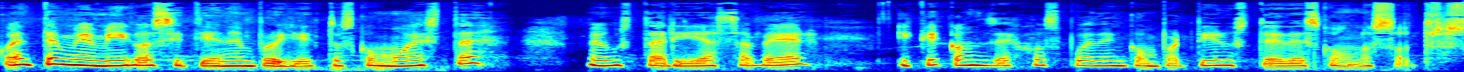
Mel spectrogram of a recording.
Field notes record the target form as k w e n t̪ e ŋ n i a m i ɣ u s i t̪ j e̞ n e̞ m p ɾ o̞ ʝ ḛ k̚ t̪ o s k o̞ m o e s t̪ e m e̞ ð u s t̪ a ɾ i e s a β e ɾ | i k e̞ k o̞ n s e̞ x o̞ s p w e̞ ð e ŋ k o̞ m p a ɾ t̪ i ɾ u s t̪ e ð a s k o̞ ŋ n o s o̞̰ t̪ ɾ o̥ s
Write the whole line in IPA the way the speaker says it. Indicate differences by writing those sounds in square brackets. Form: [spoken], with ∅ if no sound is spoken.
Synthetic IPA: k w e n t̪ e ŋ [m] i a m i ɣ [o] s i t̪ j e̞ n e̞ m p ɾ o̞ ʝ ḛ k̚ t̪ o s k o̞ m o e s t̪ e m e̞ [ɣ] u s t̪ a ɾ i [a] s a β e ɾ | i k e̞ k o̞ n s e̞ x o̞ s p w e̞ ð e ŋ k o̞ m p a ɾ t̪ i ɾ u s t̪ e ð [e] s k o̞ ŋ n o s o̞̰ t̪ ɾ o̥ s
